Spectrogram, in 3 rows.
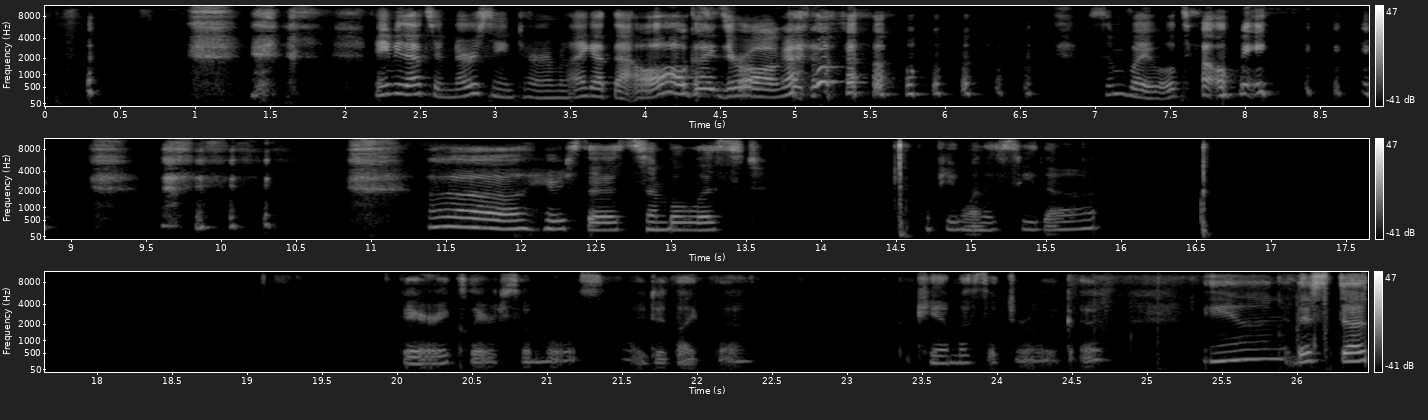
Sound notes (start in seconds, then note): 0.1 laughing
